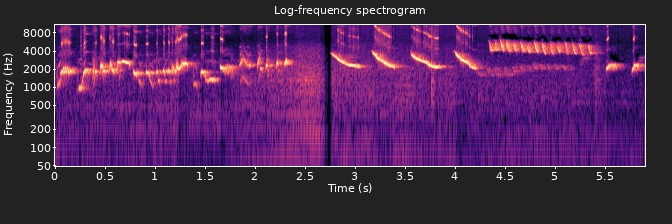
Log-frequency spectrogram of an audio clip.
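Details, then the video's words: White-rumped shama song used as a lure to provoke other birds into singing. Loud varied phrases mix rapid chattering notes, descending whistled sweeps repeated four times and a high sustained buzzy note. "PANCINGAN MURAI BATU biar EMOSI NYAUT jadi GACOR BONGKAR ISIAN | SHAMA BIRD"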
